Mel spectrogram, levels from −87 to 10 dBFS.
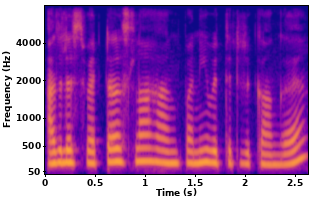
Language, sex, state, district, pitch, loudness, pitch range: Tamil, female, Tamil Nadu, Nilgiris, 205 Hz, -17 LUFS, 200-220 Hz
